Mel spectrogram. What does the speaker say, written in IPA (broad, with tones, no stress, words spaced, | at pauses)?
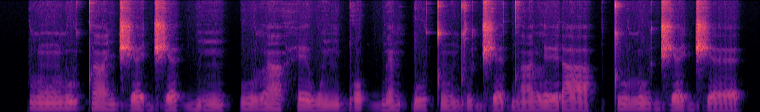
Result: lũ˧lu˦tã˧ d͡ʒɛ˨d͡ʒɛ˨˦ɡ͡bĩ˧ | u˧lã˦he˦˨ wĩ˨˦ɡ͡bo˦ɡ͡bɛ̃˧k͡pu˧ tũ˨du˨d͡ʒɛ˨ dã˨˦le˦ɾa˦˨ | tu˧lu˦d͡ʒɛ˧ d͡ʒɛ˨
